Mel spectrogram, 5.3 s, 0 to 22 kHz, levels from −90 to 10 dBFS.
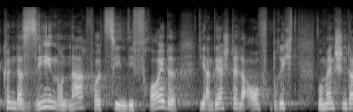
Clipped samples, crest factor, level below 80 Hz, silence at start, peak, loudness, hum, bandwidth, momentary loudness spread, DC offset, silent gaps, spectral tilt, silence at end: under 0.1%; 14 dB; -70 dBFS; 0 s; -2 dBFS; -17 LUFS; none; 16.5 kHz; 6 LU; under 0.1%; none; -3.5 dB/octave; 0 s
